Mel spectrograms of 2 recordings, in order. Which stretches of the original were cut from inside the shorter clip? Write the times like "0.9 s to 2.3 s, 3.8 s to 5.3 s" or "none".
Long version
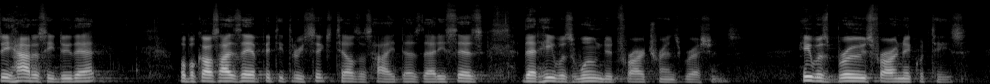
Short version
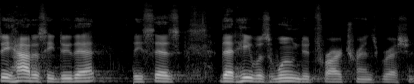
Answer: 1.3 s to 4.4 s

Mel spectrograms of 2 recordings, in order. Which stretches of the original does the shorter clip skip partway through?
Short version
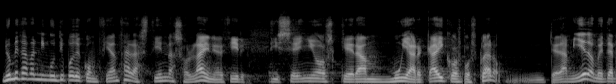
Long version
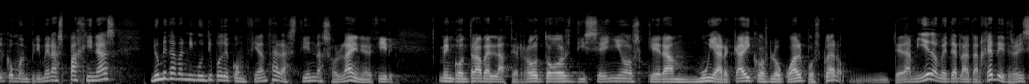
4.2 s to 5.8 s, 7.7 s to 8.1 s

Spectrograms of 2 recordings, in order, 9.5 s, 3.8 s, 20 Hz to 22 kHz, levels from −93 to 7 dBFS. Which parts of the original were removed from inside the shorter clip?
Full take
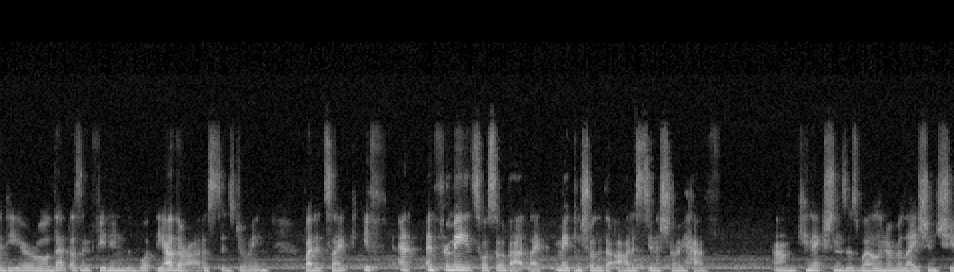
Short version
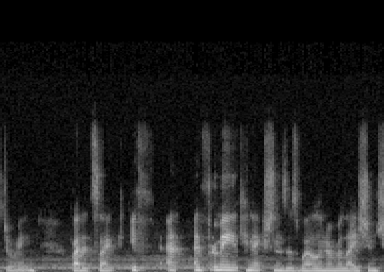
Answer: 4.7 s to 8.0 s

